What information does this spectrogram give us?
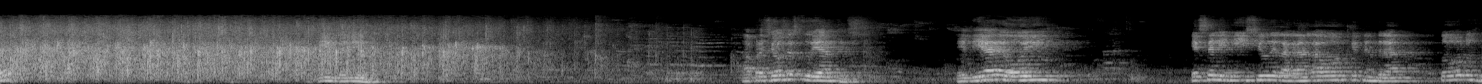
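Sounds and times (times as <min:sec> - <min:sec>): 
audience applause: 0:00.0 - 0:06.9
speech: 0:03.3 - 0:03.9, 0:07.6 - 0:08.7, 0:09.6 - 0:10.7, 0:11.9 - 0:14.8.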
